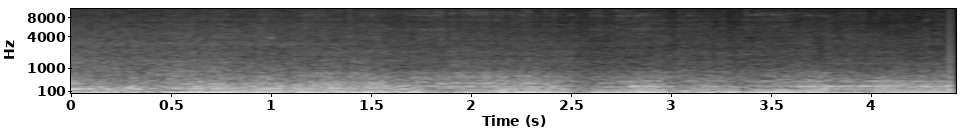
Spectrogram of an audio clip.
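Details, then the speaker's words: Nissan 240SX turbo project car just revived, not revved since turbo misbehaves: steady low even rumble, no knocks or ticks, smooth idle holding speed; engine running fine. "Nice and quiet, just like I planned. It's quiet. She runs on her own, fires up on command."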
